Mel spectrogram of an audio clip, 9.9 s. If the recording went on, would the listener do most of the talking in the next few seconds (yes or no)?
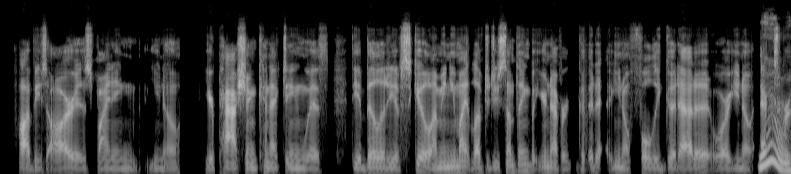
no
